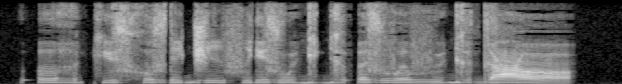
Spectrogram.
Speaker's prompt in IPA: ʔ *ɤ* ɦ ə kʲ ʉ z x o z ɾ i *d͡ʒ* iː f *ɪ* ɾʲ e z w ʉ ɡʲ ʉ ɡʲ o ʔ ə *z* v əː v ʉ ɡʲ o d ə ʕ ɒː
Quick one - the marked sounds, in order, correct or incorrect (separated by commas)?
correct, correct, incorrect, correct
